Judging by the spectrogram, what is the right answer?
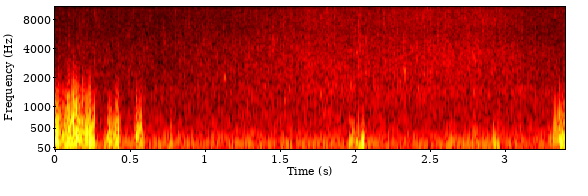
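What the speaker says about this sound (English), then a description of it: "it's too windy, certainly for a painting" Strong wind buffets the microphone outdoors on a sketching trip, coming in loud low gusts at the start, around two seconds and again at the end, with a steady breezy rush between them.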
